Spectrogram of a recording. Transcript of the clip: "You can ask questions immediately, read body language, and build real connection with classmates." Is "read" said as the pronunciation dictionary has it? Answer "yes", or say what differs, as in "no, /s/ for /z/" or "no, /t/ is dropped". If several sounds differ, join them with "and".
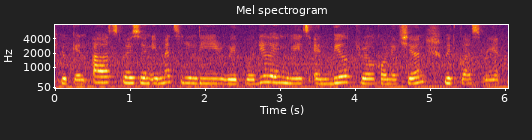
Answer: no, /w/ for /ɹ/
